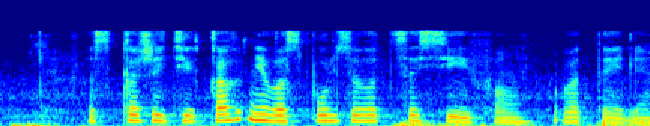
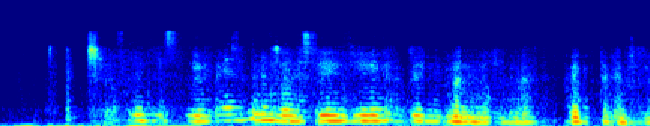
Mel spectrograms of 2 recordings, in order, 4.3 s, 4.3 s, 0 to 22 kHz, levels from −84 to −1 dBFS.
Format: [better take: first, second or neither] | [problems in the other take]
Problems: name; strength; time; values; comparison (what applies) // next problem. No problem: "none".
first | noise reduction (neural mask model DeepFilterNet 3)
